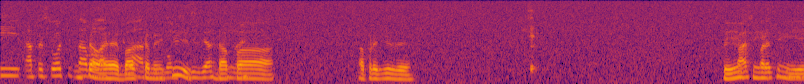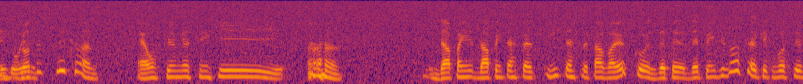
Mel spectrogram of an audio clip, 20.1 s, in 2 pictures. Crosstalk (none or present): present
